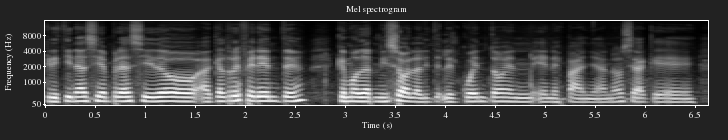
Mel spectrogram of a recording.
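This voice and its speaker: A woman's voice: lowish voice, flat delivery, unhurried, darkish tone. An older woman writer speaking on a festival panel, thoughtful, with many fillers and tag questions. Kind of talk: panel discussion. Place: festival stage.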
